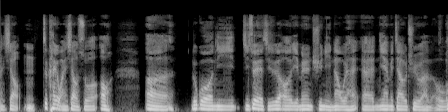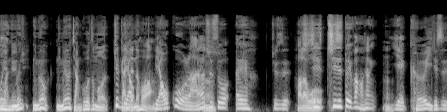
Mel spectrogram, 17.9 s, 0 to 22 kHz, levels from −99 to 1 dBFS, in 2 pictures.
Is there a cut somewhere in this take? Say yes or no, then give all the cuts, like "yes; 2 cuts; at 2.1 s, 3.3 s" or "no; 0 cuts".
no; 0 cuts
